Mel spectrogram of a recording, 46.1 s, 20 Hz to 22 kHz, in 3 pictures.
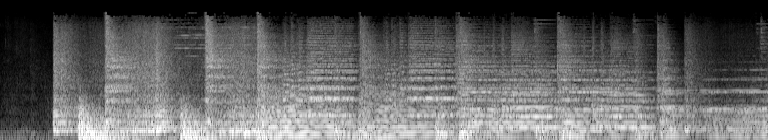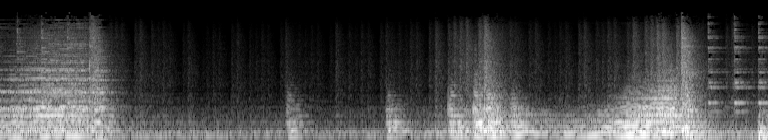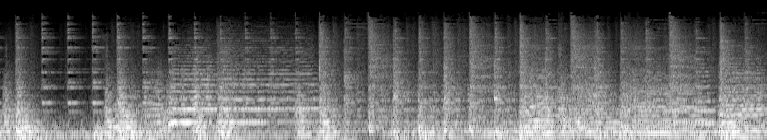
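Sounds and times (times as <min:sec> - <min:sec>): brass ensemble playing: 0:01.1 - 0:18.0, 0:23.1 - 0:29.5, 0:32.7 - 0:46.0.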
